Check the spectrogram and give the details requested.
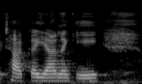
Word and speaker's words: Takayanagi: Yes, it's a Japanese name, by the way, that means tall willow tree, Takayanagi.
